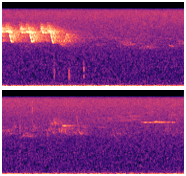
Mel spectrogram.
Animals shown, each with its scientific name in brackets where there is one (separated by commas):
American Robin (Turdus migratorius), Black-throated Green Warbler (Setophaga virens), Ovenbird (Seiurus aurocapilla)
